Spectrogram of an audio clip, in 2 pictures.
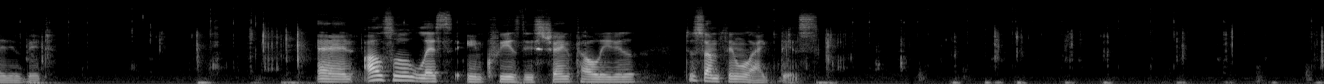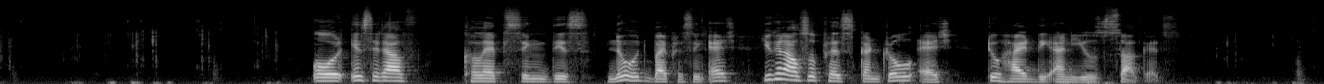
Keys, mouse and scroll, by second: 0.2 alt+a, 0.4 middle click, 1.2 click, 2.2 shift+middle click, 2.5 scroll up 4, 2.8 alt+a, 3.9-5.1 middle drag, 5.1-8.1 shift+drag, 8.1 alt+a, 8.2 scroll down 2, 8.4-9.2 middle drag, 9.2 click, 9.5 h, 9.6 click, 9.9 alt+a, 10.1 click, 10.1 h, 10.3 click, 10.6 alt+a, 10.7 click, 11.0 h, 11.1 drag, 11.4 h, 11.4 drag, 11.7 alt+a, 11.8 click, 12.2 alt+a, 12.4 click, 13.1 alt+a, 13.2 scroll down 2, 13.2 middle click, 13.4 click, 13.9 alt+a, 14.1 click, 14.5 alt+a, 14.6 click, 14.7 g, 15.2 alt+a, 15.4 click, 15.8 alt+a, 16.6-19.8 scroll up 5, 20.0 click, 20.8 ctrl+h, 24.0 ctrl+h, 24.5-25.3 drag, 25.5 ctrl+h, 25.6 ctrl+h, 26.1 ctrl+h, 26.3 click.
